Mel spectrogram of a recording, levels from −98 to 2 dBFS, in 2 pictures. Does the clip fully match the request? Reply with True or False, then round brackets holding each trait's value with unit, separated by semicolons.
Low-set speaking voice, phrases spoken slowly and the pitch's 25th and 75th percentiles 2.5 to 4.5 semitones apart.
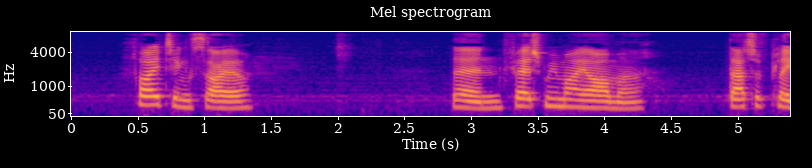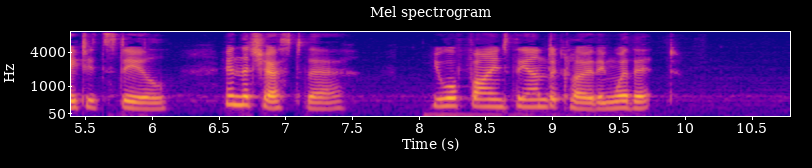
False (210 Hz; 120 wpm; 4.0 semitones)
